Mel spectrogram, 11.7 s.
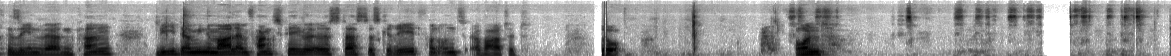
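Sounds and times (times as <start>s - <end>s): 
speech: 0.0s - 5.4s, 6.0s - 6.3s, 7.9s - 8.4s
pen handwriting on a device list: 7.9s - 8.4s, 9.0s - 11.6s.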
